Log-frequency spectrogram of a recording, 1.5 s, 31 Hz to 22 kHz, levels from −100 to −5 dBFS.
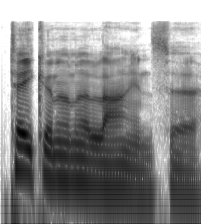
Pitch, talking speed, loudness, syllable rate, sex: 100 Hz, 200 wpm, -19 LUFS, 4.4 syllables/s, male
